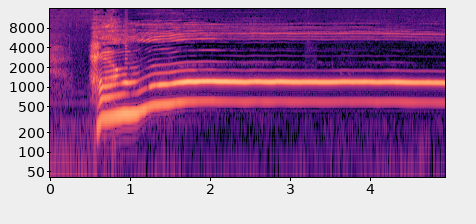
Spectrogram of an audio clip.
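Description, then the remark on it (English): A person imitates the piteous howl of a dog tied up at a gate: one long mournful note that swoops upward at the start, then holds steady and loud for several seconds. “the most piteous howling.”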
